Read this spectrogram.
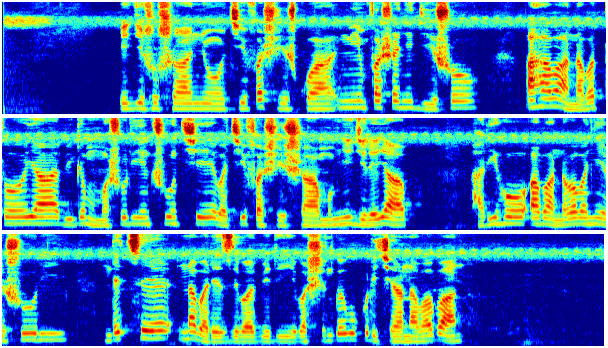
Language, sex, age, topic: Kinyarwanda, male, 25-35, education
